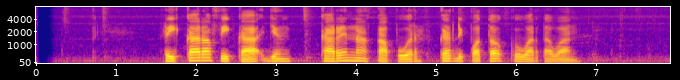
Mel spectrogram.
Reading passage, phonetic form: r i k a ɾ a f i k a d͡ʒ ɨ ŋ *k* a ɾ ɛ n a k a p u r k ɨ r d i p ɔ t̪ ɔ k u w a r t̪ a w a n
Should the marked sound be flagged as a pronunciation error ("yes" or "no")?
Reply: no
